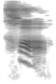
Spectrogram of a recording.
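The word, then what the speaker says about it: cá: So it has an A father here, and this A father makes an aw sound, AW, aw, because it's long. So caw. So definitely like how the bird says caw, you can think of that one, and that is where in Irish.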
